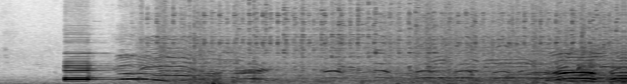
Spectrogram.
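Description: Swim meet electronic start signal: one short, loud beep about a second in, sending the swimmers off the blocks. Spectators then cheer and shout for the swimmers, getting louder toward the end.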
